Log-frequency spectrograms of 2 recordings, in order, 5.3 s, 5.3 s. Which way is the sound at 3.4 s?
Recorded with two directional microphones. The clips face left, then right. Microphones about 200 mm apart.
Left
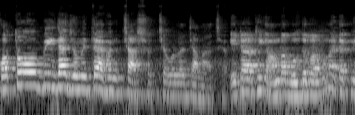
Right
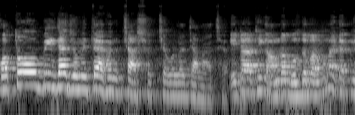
10° left (ahead or behind).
